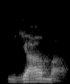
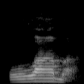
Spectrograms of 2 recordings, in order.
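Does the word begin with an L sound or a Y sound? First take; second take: Y sound; L sound. First: The word begins with a Y sound. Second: The word begins with an L sound. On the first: The speaker calls it right. "In Spanish, double L is ya. So the correct pronunciation, I know, is llama" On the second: The speaker calls it wrong. "We pronounce this incorrectly. We say la, we say llama"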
